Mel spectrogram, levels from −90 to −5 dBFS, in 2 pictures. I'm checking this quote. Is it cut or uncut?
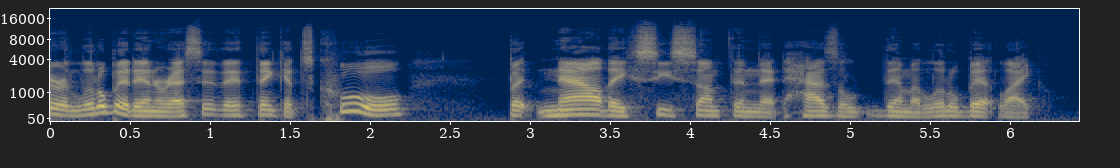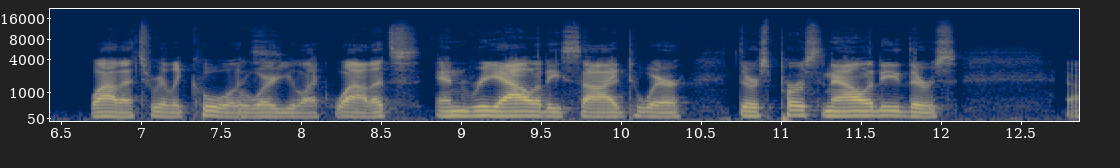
cut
